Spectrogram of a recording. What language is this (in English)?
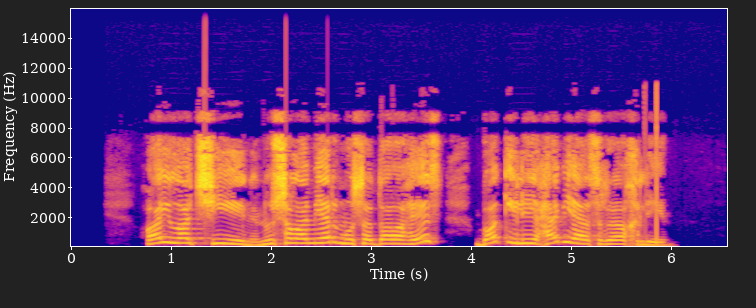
Dargwa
